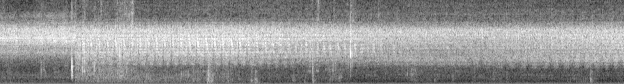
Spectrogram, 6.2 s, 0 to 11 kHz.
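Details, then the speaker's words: Subaru Baja after cleaning and lubricating the idle air control valve, restarted: steady low hum, idle drops right away to 750 rpm with no surging or hunting; previously idled high around 1800–2000 rpm. "right away my rpms drop down 750 the first time has done that in about three months"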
